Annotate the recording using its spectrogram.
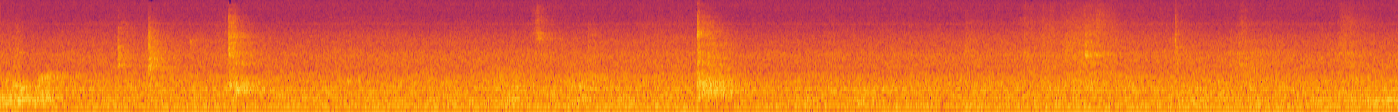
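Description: A steady electrical hum with several held tones runs underneath. Over it come a few brief rustling handling sounds as twine is drawn around a bundle of split firewood, about two and five seconds in.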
